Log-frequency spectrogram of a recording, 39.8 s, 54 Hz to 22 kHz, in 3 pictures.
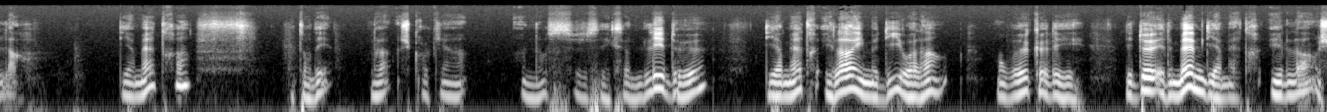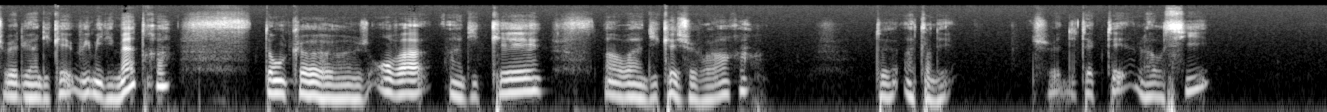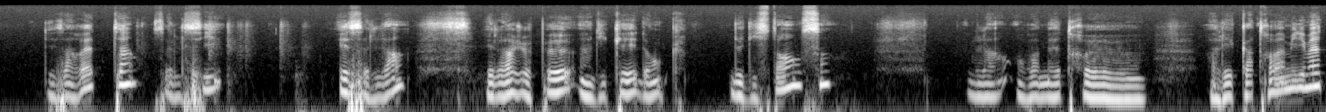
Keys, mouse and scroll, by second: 0.0-1.6 drag, 3.2 click, 4.0 click, 4.9 click, 6.1 right click, 6.9 click, 7.6 right click, 8.5 click, 11.4-12.4 drag, 13.6-17.8 typing, 15.8-17.8 drag, 21.2-22.3 drag, 22.6-23.7 drag, 24.0-25.1 drag, 26.0-27.3 drag, 27.6-28.7 drag, 29.7 click, 30.9 right click, 33.3-34.4 drag, 35.0-36.0 drag, 36.3-37.3 drag, 38.6-39.5 typing.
